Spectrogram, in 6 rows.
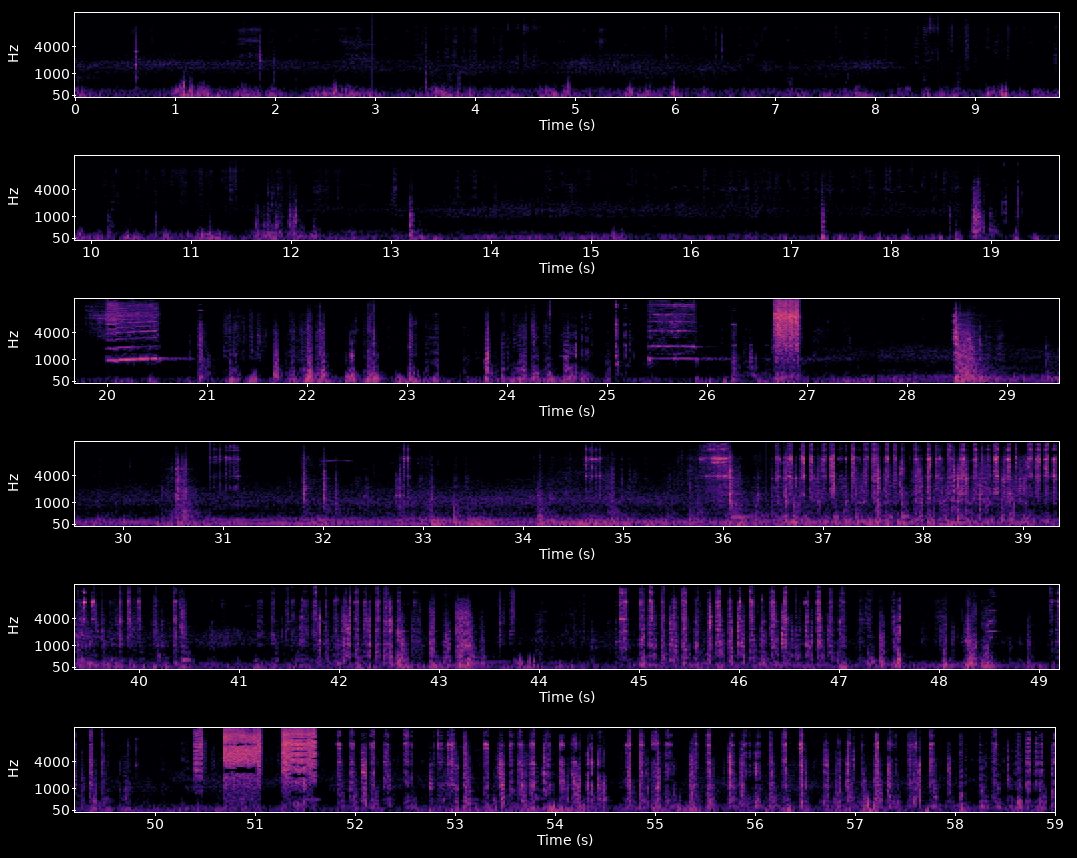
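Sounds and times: scissor jack scraping and clicking: 0:24.2 - 0:27.1, 0:34.4 - 0:44.0, 0:44.6 - 0:47.7, 0:48.4 - 0:59.0.

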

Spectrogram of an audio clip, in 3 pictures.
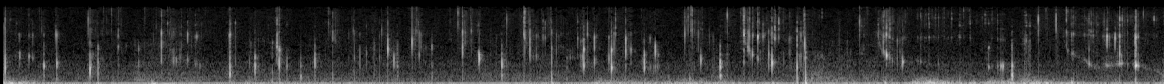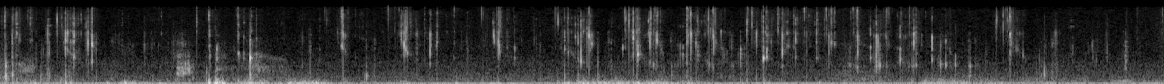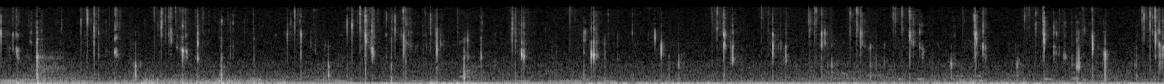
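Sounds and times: crisp crunching and clicking: 0:00.0 - 0:34.9
steady low hum: 0:00.0 - 0:34.9.

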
